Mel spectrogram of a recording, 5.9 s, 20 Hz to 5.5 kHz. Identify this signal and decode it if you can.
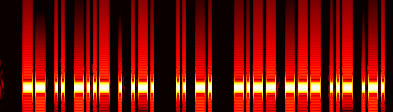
Morse code, heard as a keyed tone, about 25 wpm, 600 Hz. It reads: MIXER IN YOUR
